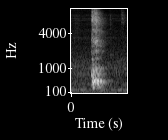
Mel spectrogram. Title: Кошка кашляет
